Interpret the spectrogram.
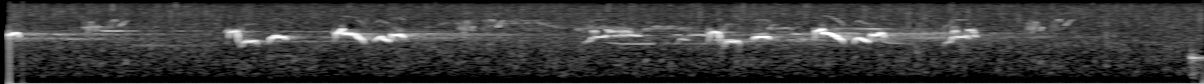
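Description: Small songbirds chirping in quick clusters of short rising-and-falling notes, over a steady background hiss.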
